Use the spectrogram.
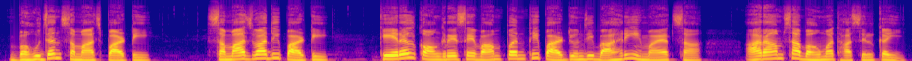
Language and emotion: Sindhi, neutral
